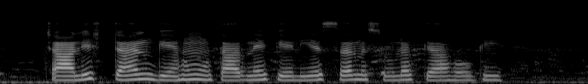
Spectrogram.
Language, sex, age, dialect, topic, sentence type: Hindi, female, 25-30, Marwari Dhudhari, agriculture, question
